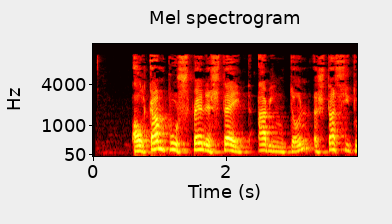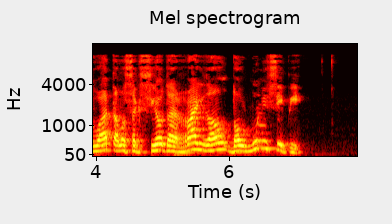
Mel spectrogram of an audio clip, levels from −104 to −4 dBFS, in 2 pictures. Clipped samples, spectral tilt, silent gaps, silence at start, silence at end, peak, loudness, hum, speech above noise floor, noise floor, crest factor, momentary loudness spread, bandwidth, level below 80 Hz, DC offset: under 0.1%; -5.5 dB/octave; none; 0.6 s; 0.85 s; -8 dBFS; -26 LUFS; none; 46 dB; -71 dBFS; 18 dB; 10 LU; 11.5 kHz; -64 dBFS; under 0.1%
